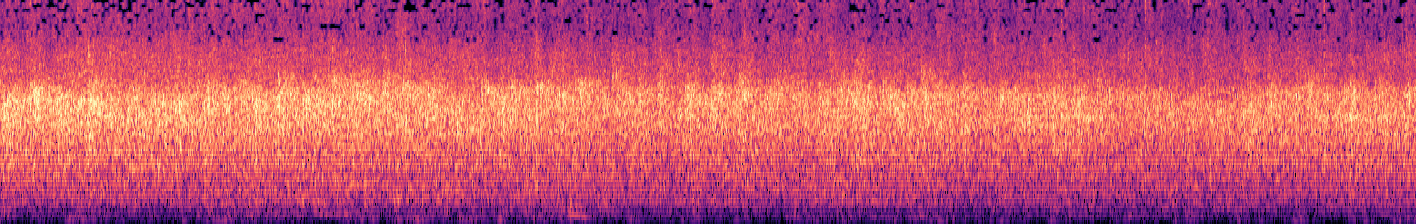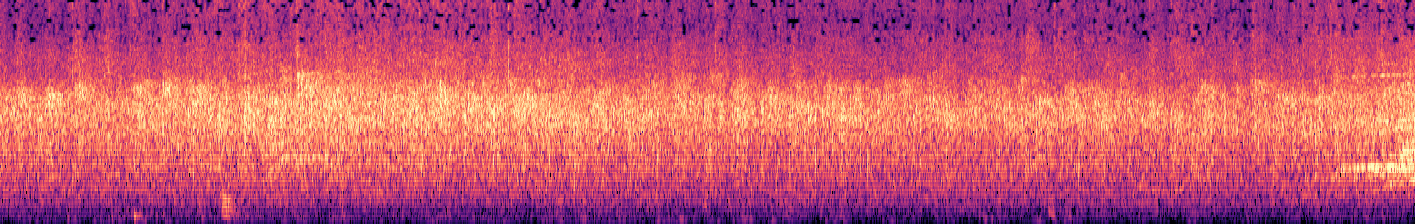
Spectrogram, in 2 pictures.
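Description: An audience applauding steadily, an even clapping that keeps on without a break.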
